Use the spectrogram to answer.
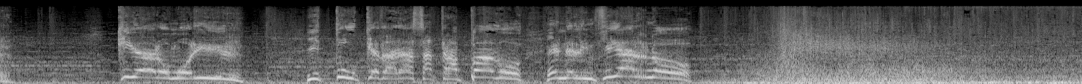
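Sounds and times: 
speech: 0:01.2 - 0:02.5, 0:03.1 - 0:07.0
roaring burst of fire, a wall of flame rising: 0:07.0 - 0:10.8.

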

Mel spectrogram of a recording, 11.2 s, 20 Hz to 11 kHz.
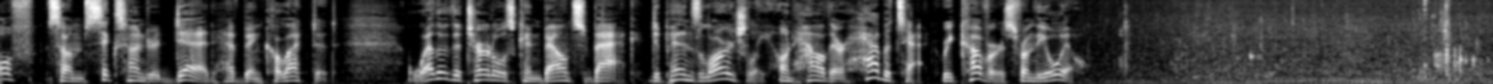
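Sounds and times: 
speech: 0:00.0 - 0:08.5
water splashing and sloshing against a boat hull: 0:08.0 - 0:11.1
boat motor droning near the mouth of the Mississippi: 0:08.1 - 0:11.1.

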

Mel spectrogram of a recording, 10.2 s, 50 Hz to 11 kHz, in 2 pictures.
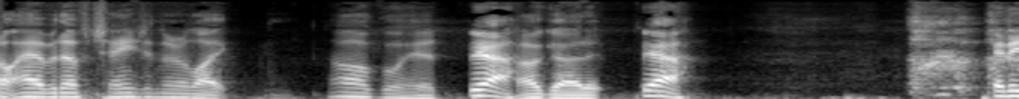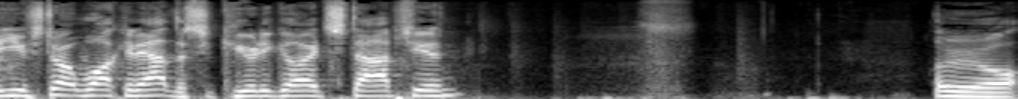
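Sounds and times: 
speech: 0:00.0 - 0:03.5, 0:04.5 - 0:07.5, 0:09.8 - 0:10.1
harsh breathy cough: 0:04.5 - 0:05.0
snuffling breaths: 0:07.9 - 0:09.7.

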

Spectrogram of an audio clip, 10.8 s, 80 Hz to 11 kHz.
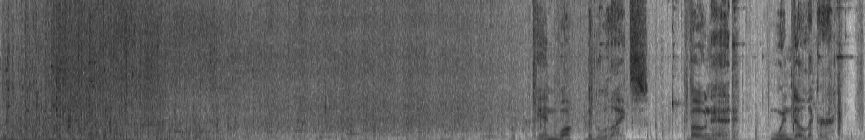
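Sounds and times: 
retail store garden center exploding in a loud rumbling roar: 0:00.0 - 0:04.9
speech: 0:07.0 - 0:10.6.

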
